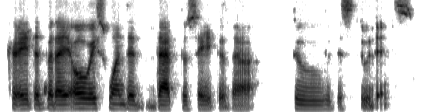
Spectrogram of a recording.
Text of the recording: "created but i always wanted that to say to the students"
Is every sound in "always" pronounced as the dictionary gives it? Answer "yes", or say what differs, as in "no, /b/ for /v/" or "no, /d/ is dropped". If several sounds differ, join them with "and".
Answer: no, /s/ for /z/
